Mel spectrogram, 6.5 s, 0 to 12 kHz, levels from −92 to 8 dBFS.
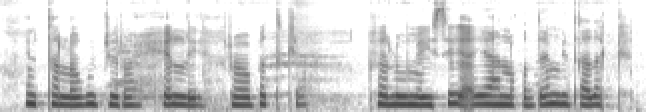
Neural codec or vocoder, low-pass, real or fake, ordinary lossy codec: none; none; real; none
